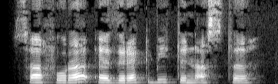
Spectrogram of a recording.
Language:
Bashkir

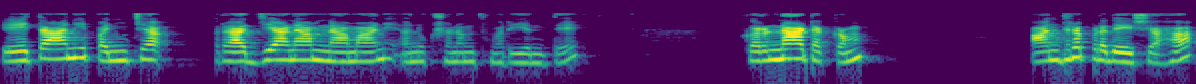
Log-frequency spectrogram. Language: Sanskrit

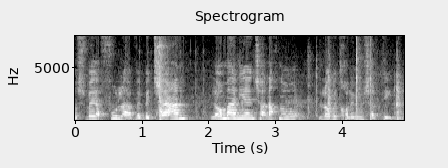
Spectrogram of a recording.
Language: Hebrew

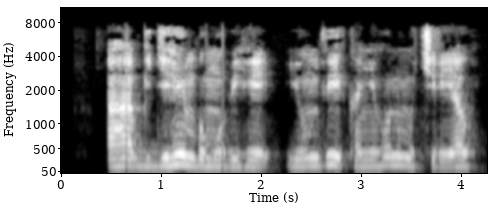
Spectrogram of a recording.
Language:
Kinyarwanda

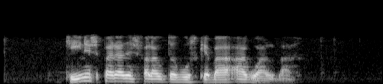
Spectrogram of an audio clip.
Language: Catalan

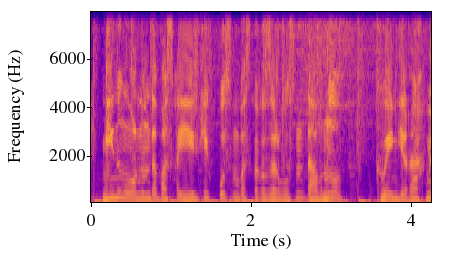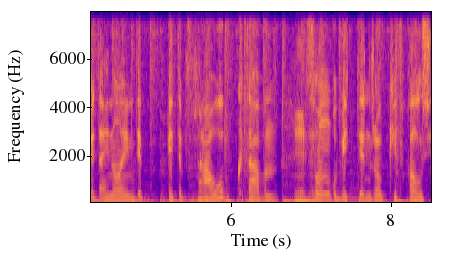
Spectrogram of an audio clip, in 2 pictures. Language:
Kazakh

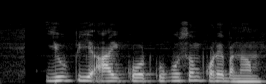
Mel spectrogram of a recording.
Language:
Magahi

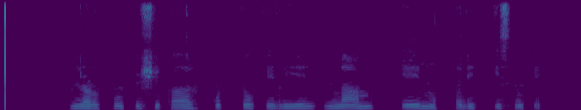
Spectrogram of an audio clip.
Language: Urdu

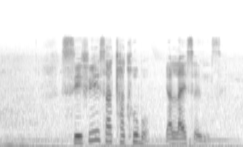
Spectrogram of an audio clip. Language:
Southern Sotho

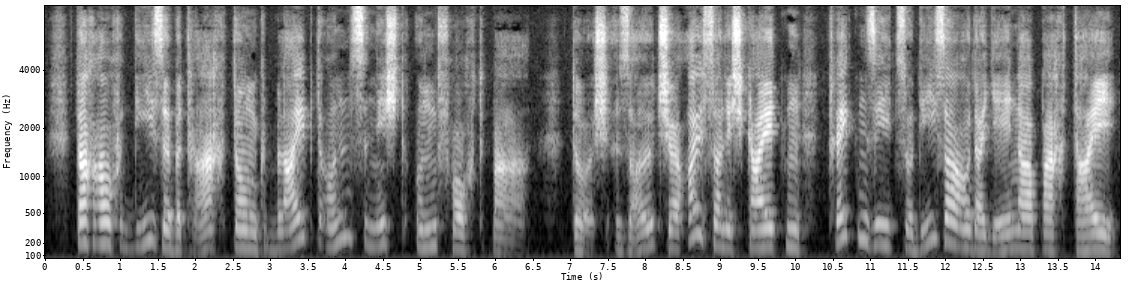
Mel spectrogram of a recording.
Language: German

